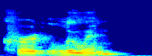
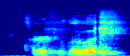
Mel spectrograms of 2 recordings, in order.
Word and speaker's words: Kurt Lewin: And I brought up Kurt Lewin, right? I pronounce it right. Kurt Lewin.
